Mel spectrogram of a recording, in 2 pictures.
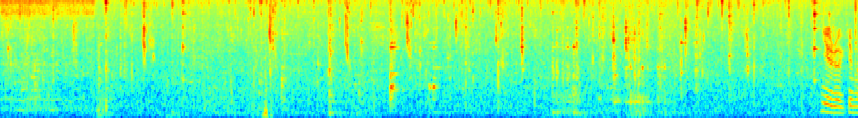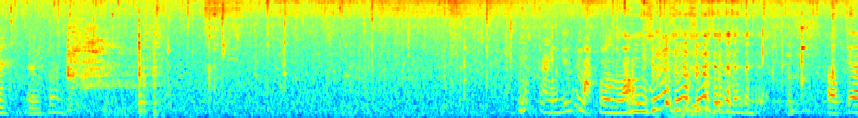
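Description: Chopsticks and bowls clink.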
